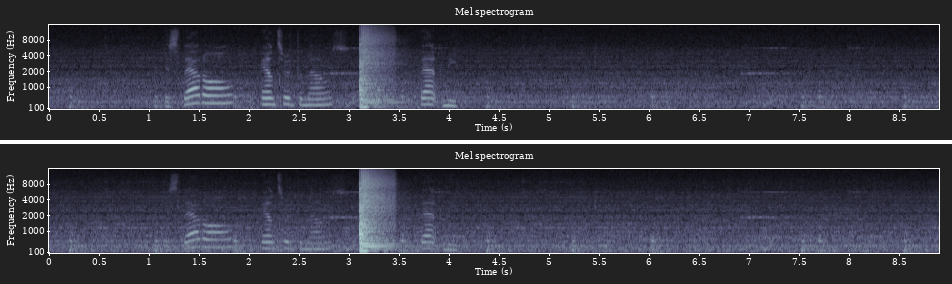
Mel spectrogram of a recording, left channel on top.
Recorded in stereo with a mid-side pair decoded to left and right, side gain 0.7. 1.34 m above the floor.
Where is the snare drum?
35° right, 1.0 m.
